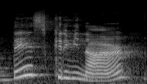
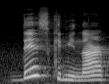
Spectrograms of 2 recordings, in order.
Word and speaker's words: discriminar: foi aceito tá bem vamos ao discriminar e descriminar que no final das contas a gente acaba pronunciando do mesmo jeito descriminar discriminar pessoal e nós temos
